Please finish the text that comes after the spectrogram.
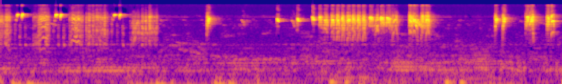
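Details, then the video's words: Ruby-cheeked sunbird singing in the trotol style, used to stimulate a sunbird that has stopped singing: very high, thin chirps and rapid buzzy trill bursts, scattered at first, then dense rattling runs in the second half, with low background hum. "SOGON TROTOL INI MERANGSANG UNTUK SOGON MACET"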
